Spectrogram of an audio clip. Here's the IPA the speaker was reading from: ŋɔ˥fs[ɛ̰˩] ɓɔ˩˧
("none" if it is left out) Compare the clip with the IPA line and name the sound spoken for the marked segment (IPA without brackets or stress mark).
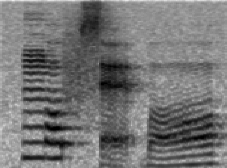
ɛ̰˩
